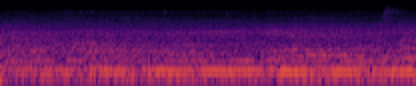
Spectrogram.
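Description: A steady low hum over a constant noisy background.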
